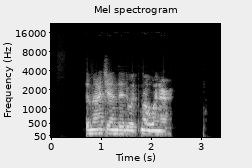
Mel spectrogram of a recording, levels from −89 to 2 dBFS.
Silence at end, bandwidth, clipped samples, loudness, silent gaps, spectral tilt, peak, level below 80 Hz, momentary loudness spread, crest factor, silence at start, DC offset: 1 s; 4.6 kHz; under 0.1%; -12 LUFS; none; -9.5 dB/octave; -2 dBFS; -48 dBFS; 6 LU; 12 dB; 0.7 s; under 0.1%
